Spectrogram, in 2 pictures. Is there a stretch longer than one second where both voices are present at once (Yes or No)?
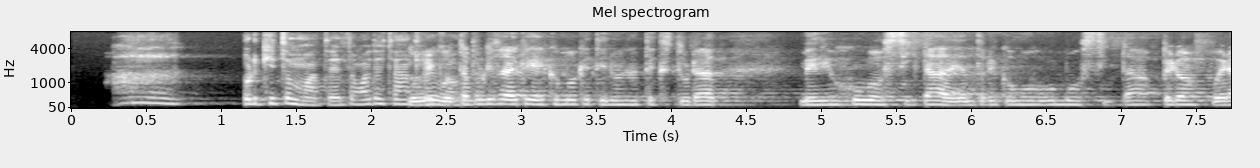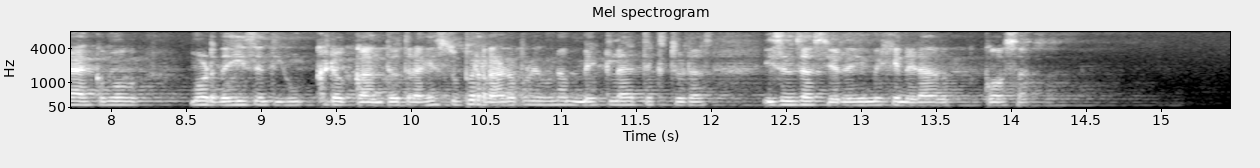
No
